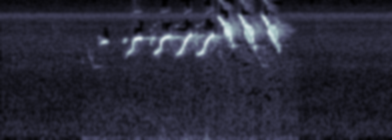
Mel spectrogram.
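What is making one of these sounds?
A small songbird sings a quick series of sharp, rising whistled notes.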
